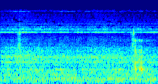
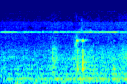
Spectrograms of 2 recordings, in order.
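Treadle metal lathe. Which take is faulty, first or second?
first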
